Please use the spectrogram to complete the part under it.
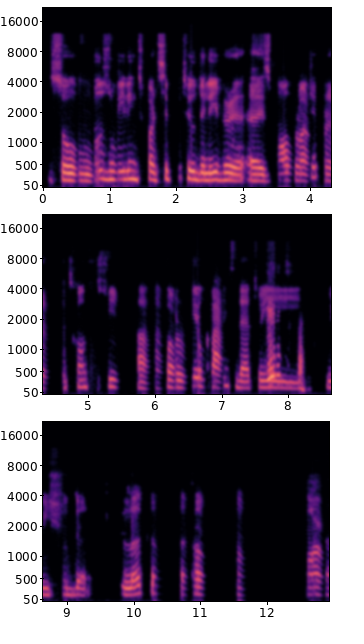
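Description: A man's voice: a little high, fairly even intonation, darkish tone, dry recording, rough recording. Man on a glitchy call, uneven volume. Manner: hesitant, halting, many fillers. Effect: audio cutting in and out, uneven volume. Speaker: student chapter member presenting. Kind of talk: online meeting.

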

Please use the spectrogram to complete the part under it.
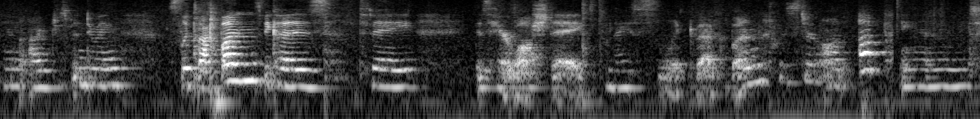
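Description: This young adult lifestyle vlogger has a slightly high voice with fairly even intonation and a slow pace, chatting informally in short, thinking-aloud phrases while filming her day at home. She moves around her apartment kitchen and other rooms, picked up by a camera mic a few feet away that makes the audio roomy, distant, and noisy.

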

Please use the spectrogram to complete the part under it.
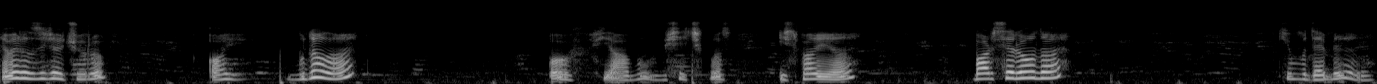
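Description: A young woman with a stuffy nose, giving casual, excitable commentary as she opens card packs in a game, swinging from muttering to squealing. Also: a little high, takes it slowly, gravelly, pauses often, highs cut off. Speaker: gaming YouTuber. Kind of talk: casual pack-opening commentary.

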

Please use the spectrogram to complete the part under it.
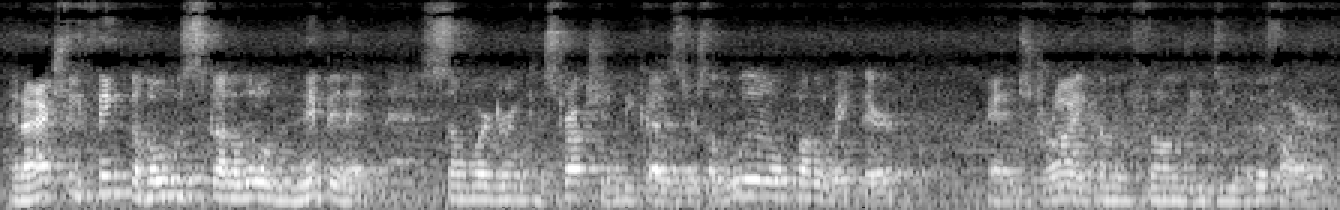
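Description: A man speaks a little high and a little fast, hardly pausing, while filming his basement repairs on a handheld phone as he walks. A DIY home renovator, he narrates casually in a rambling, matter-of-fact style heavy on fillers, and the concrete space is echoey and noisy.

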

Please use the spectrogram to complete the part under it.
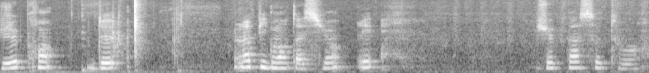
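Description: A woman's voice: on the high side, steady tone, extremely slow, mellow, a little hiss or hum. A woman explaining a craft technique at home as she works, hesitating often with fillers and restarts. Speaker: craft tutorial vlogger. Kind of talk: casual demonstration while working. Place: at home, daughter nearby.

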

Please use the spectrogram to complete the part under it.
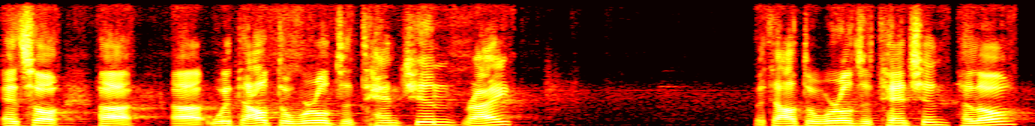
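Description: A middle-aged man preaching a sermon from a church stage, animated and constantly calling for an "amen" from the congregation. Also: medium pitch, unhurried. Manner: animated, moves about the stage, call-and-response asking "amen". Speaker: pastor. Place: large church stage, indoors.

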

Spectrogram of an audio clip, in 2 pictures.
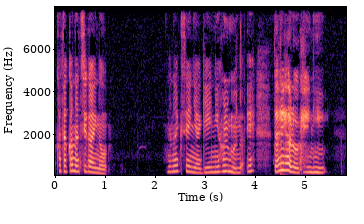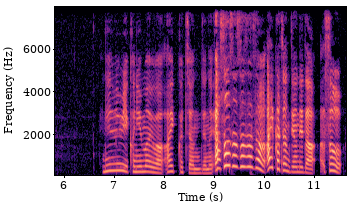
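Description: A woman's voice: a little high, expressive, fairly quick, dry recording, studio quality. Chatty Kansai-accented young woman livestreaming. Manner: casual, chatty, reacts to comments aloud. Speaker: idol trainee livestream host. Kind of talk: solo livestream chat reading viewer comments.

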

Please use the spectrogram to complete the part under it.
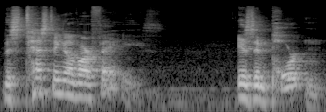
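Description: Male preacher, high-pitched, scripture reading and exhortation, roomy church sound. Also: animated, unhurried. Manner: reads scripture then preaches with rising fervor. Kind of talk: sermon. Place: church sanctuary.

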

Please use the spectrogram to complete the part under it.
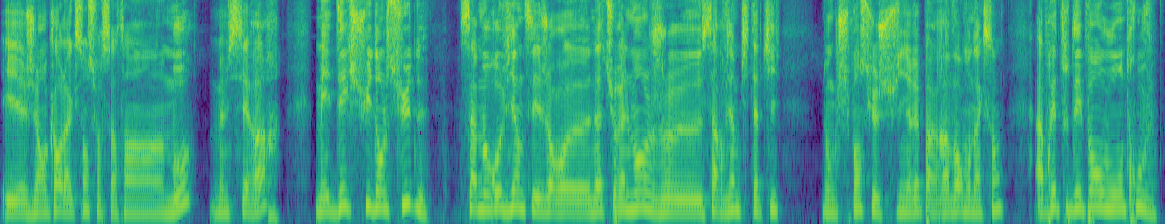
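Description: Young male streamer, high voice, rambling casual chat, dry close sound. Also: a little fast, a bit bright, no echo. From southern France. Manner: rambling, heavy fillers, casual swearing. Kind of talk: casual live-stream chat while gaming.

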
